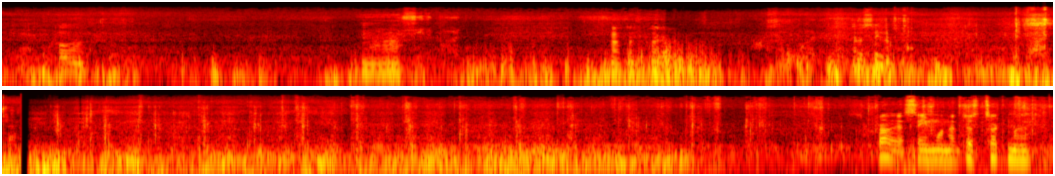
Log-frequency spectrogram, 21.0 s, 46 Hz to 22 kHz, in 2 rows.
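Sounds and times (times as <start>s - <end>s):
wind buffeting microphone: 0.0s - 21.0s
footsteps on ice: 11.0s - 21.0s.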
